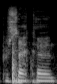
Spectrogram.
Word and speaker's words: Prosecco: Yeah, Prosecco, you're saying it right. Prosecco.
